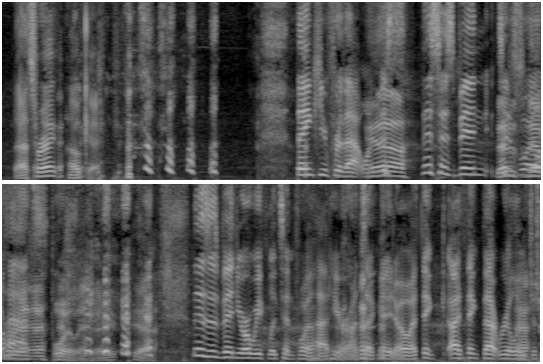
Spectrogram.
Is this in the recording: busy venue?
yes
